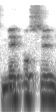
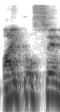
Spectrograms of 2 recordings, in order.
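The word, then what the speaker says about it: Michelsen: his name looks like Michaelson it's Mickelson pronounced like the golfer um so that that's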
